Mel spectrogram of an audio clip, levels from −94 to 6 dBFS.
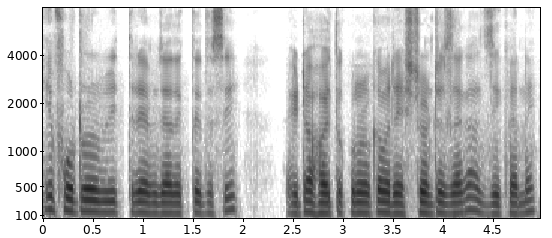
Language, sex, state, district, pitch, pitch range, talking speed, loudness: Bengali, male, Tripura, West Tripura, 140 Hz, 135-155 Hz, 145 wpm, -17 LUFS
